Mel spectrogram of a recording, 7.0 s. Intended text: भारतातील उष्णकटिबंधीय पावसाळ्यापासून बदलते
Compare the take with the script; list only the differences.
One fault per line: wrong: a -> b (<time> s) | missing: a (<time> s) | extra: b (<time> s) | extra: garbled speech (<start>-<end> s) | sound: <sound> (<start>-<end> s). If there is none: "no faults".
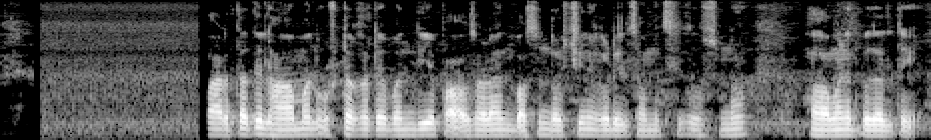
extra: हवामान (2.0 s)
extra: दक्षिणेकडील समशीतोष्ण हवामानात (4.1 s)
